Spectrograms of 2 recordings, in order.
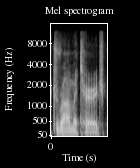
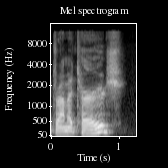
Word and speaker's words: dramaturg: Well, often people say, is it dramaturge or is it dramaturg? So I think that's like the number one is like dramaturge is the wrong way of saying it, and dramaturge.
